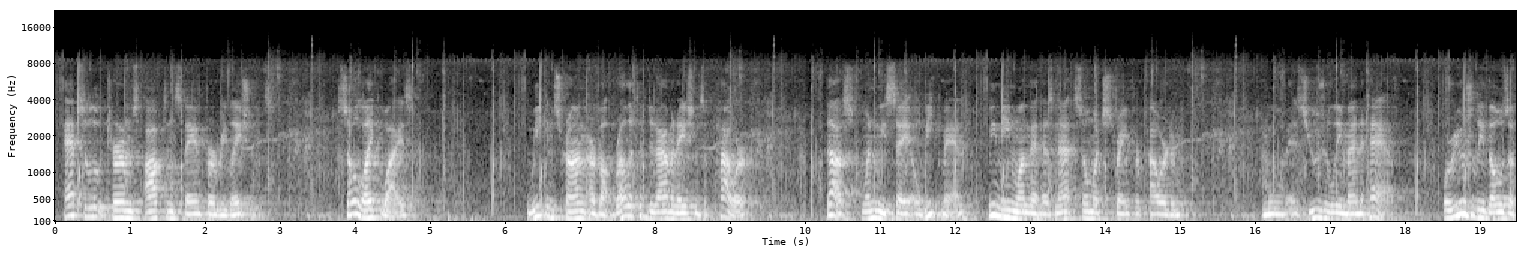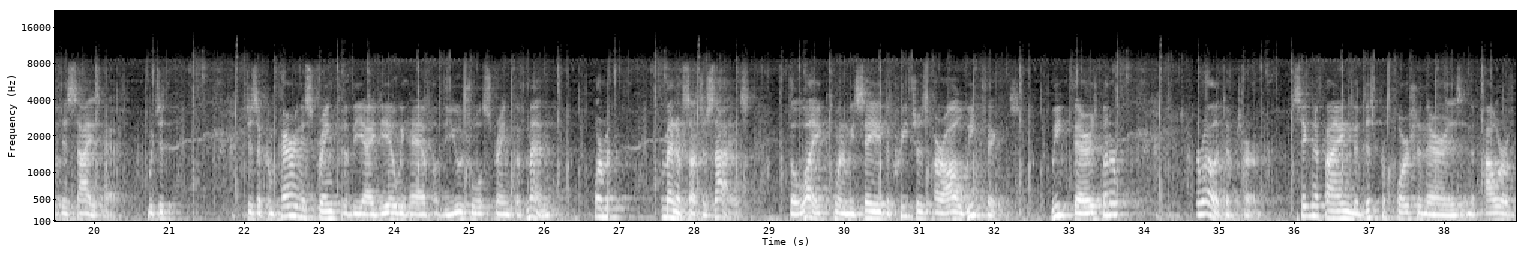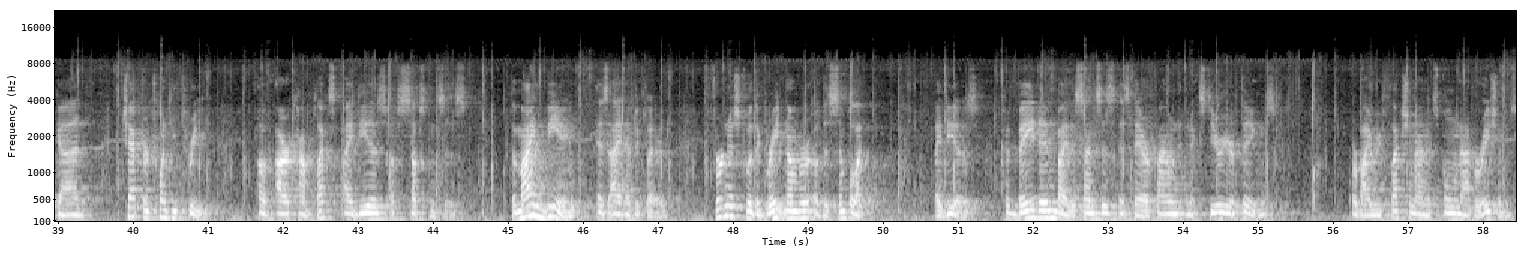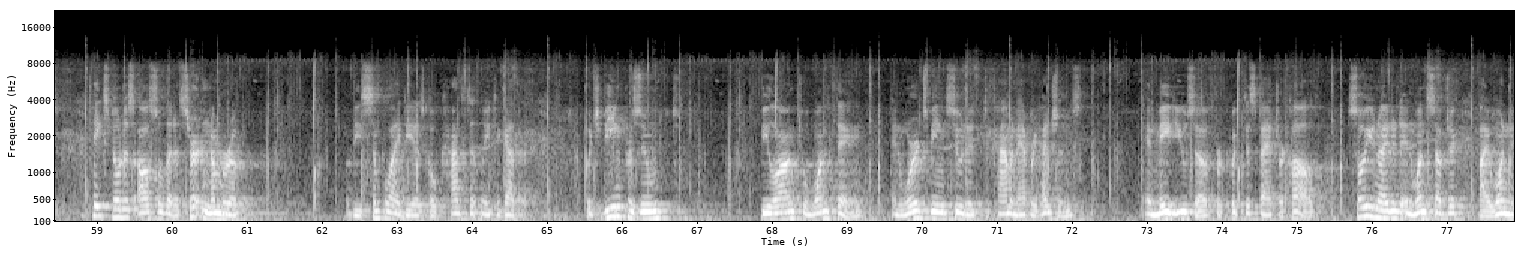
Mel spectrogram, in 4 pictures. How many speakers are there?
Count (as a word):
one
